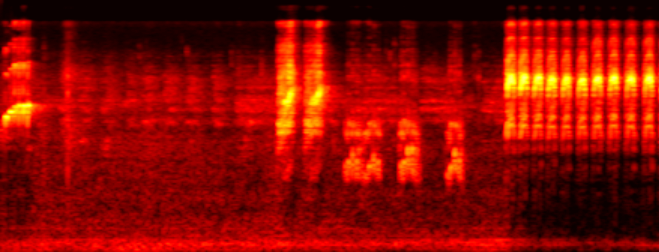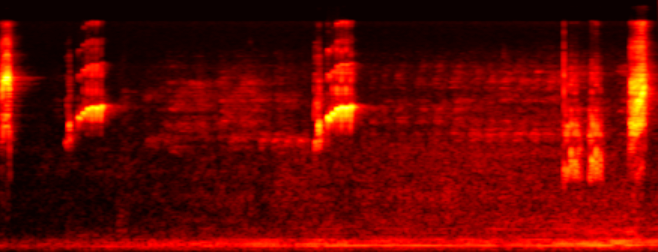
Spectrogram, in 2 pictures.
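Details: Sooty-headed bulbul in full, energetic song, used for training caged birds or luring wild ones: mixed chirps and slurred whistles, a rapid, evenly repeated high pulsed trill of about two seconds, then further scattered whistled notes over low background noise.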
